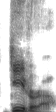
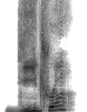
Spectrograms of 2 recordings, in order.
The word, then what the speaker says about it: Ghidorah: And Ghidorah is the other big one, which is also 3 syllables. Ghidra, 2 syllables. We have, I think, because of American translations or American dubs of the film would use 2. And some people think maybe that's because it sounds more like Hydra, Ghidra.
